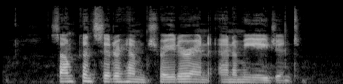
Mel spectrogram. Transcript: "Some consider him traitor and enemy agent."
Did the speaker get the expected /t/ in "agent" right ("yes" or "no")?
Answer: yes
